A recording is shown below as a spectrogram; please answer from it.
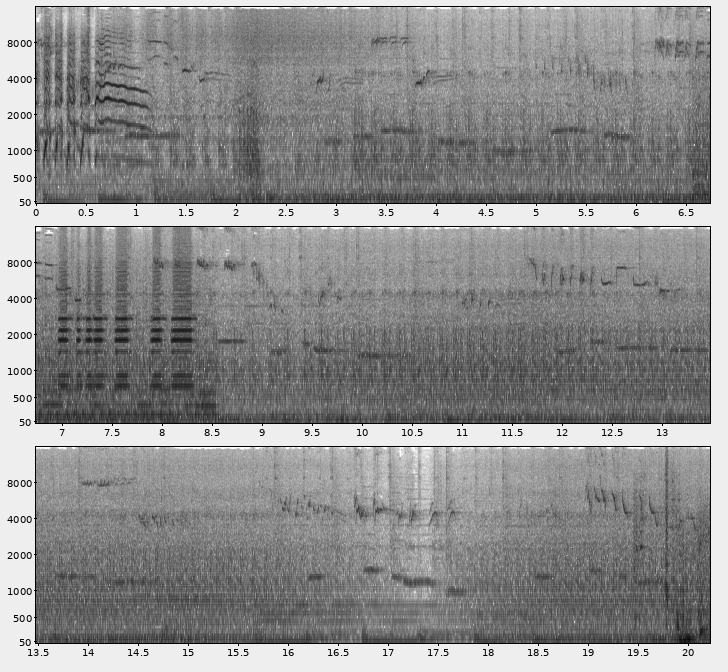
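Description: A motor-vehicle engine sound effect running under background music, with a pulsing, horn-like honking that starts about seven seconds in and lasts about a second and a half.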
